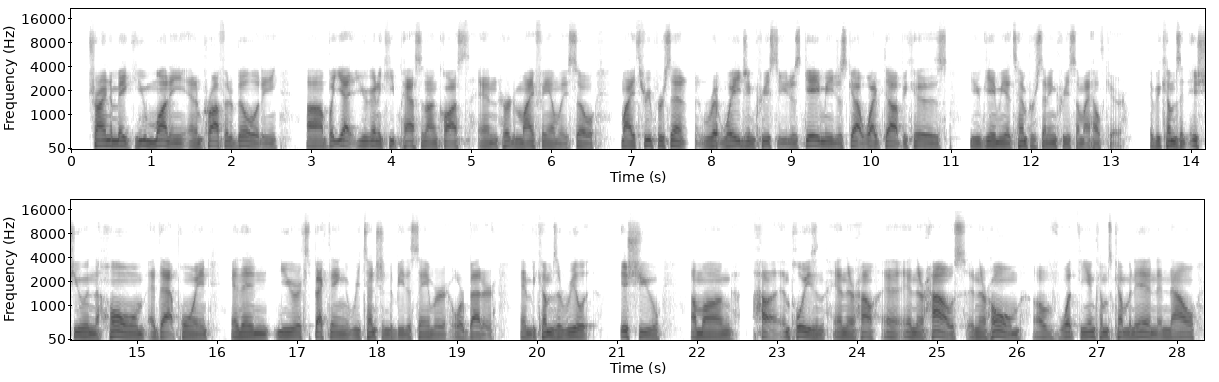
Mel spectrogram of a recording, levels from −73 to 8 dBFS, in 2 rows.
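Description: From 7.63 to 7.81 s the sound stretches into a short buzzing continuation that fades to about 60 ms of silence, then resumes exactly where it stopped, about 160 ms late with nothing lost. This is likely a call audio freeze: packets were held up in transit, the jitter buffer ran dry, and the receiver padded the wait by extending the last sound.

Between 8.04 and 8.08 s there is a brief smear. This is short concealed packet loss. About 20 ms of audio never reached the decoder in time, so the receiver invented a stand-in from the preceding sound and blended it back into the real signal.

From 8.18 to 11.32 s, ending just before "gave me a", the speech turns rough and dull, at its worst for about 1.8 s. This call bitrate drop fits the encoder falling from about 40 to 16 kbps after the bandwidth estimate fell. That forces coarser coding and trims the highs.

From 12.16 to 13.87 s, between "gave me a" and "an issue in the", the speech sounds hurried, running about 9% fast at unchanged pitch. 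This is a jitter buffer speed-up. The buffer had overfilled, so the receiver cut roughly 150 ms in tiny pitch-period slices to bring the delay back down.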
